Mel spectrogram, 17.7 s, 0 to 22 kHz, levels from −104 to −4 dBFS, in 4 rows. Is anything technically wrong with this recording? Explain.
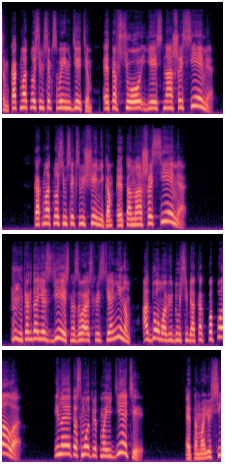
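No, nothing in this speech recording stood out as technically wrong on listening.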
